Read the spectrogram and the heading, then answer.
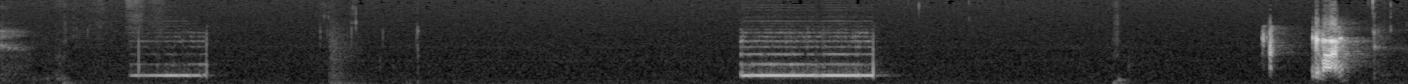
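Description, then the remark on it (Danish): Two steady ringback tones of about a second each sound a few seconds apart over a faint line hiss as an outgoing call is placed on a Thursday morning to a man at the Fødevareministeriet (Ministry of Food), then clicks and a rustle as the call is picked up. “Øh, så ringer jeg lige op til ham, og jeg håber, han tager den.”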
